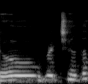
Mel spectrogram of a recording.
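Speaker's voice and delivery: plain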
